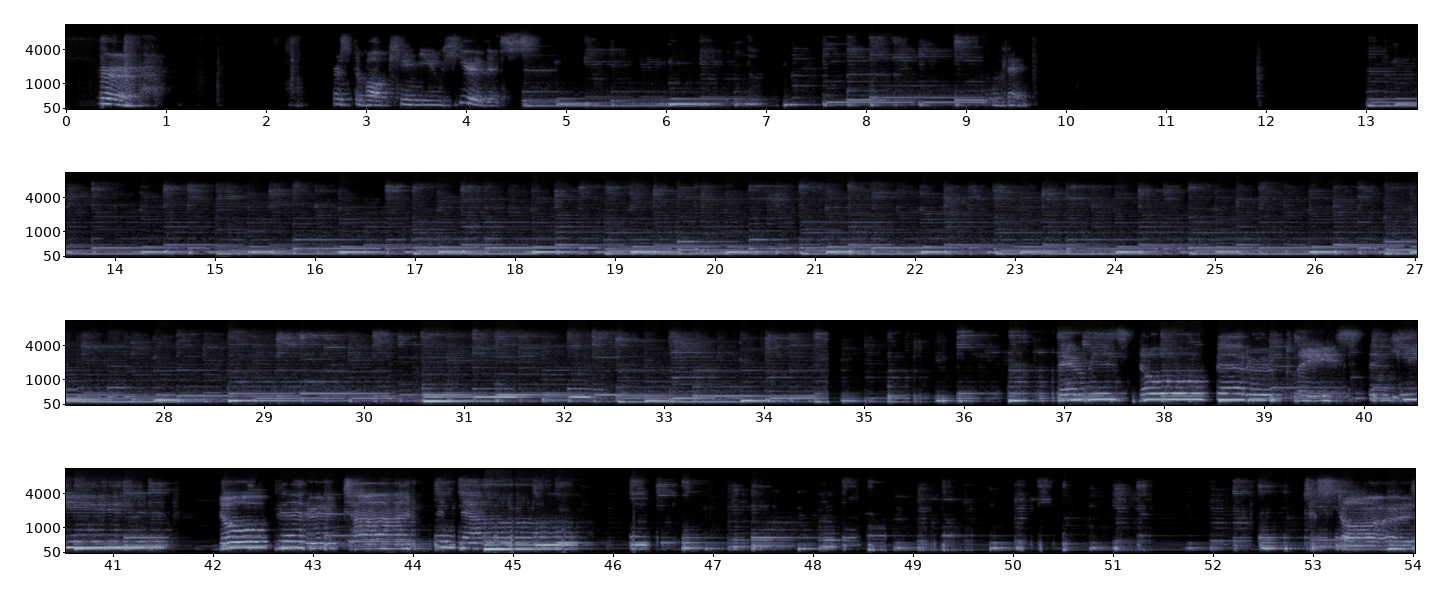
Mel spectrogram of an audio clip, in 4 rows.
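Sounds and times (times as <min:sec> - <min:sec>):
acoustic guitar picking: 0:04.6 - 0:09.2, 0:13.0 - 0:54.0.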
